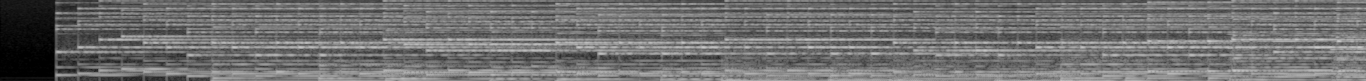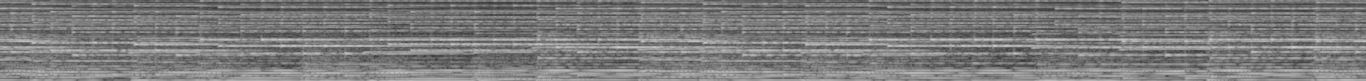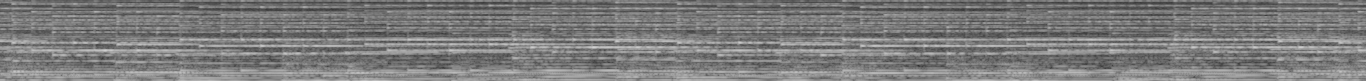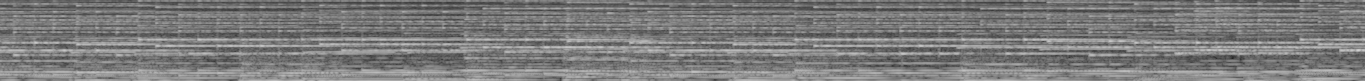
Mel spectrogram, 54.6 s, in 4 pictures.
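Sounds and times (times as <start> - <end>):
instrumental music: 0.6 - 54.6.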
